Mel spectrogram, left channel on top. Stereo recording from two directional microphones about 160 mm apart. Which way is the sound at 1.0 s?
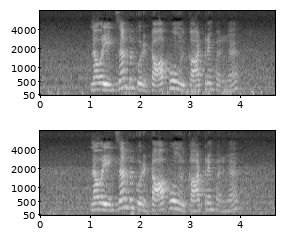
25° left (ahead or behind).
